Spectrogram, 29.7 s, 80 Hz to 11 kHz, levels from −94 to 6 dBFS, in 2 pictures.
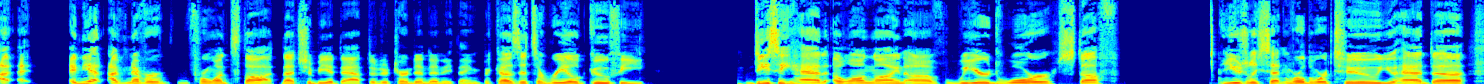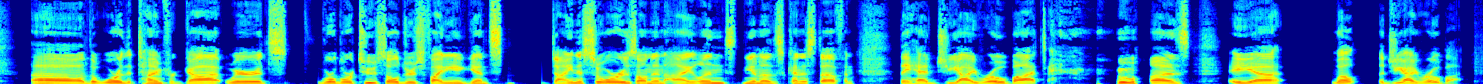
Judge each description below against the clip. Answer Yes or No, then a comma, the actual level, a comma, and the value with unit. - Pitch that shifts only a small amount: No, average, 3.4 semitones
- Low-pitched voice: Yes, low, 130 Hz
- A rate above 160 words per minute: No, average, 155 wpm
